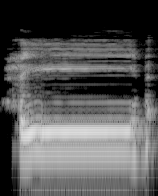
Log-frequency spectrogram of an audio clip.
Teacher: مستقر ومتاع إلى، متاع إلى نون تنوين مع الهمزة إظهار، وسمعتموني كيف قرأت النون، يجب أن تقرأها هكذا، النون مظهرة، إلى وليس إلى، ولا تقول متاع، متاع إلى حين، كسرة الحاء والياء، حين، أخفض الفك السفلي حتى ما تخرج عندك غنة في هذه الياء، أقف بالنون الساكنة مظهرة بالمد العارضي للسكون، حركتين أو أربعة أو ستة.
